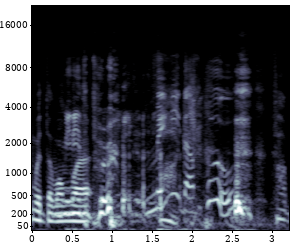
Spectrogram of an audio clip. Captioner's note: laughs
